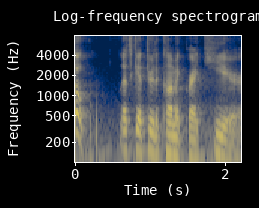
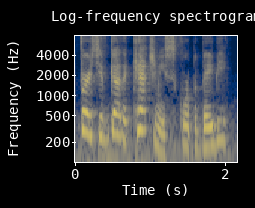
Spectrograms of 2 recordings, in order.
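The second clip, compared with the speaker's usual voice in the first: put-on higher, cocky kid hero; taunting young hero, pitched up; 9 semitones higher than usual. Shown as a demonstration. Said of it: "oh, wrong voice".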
